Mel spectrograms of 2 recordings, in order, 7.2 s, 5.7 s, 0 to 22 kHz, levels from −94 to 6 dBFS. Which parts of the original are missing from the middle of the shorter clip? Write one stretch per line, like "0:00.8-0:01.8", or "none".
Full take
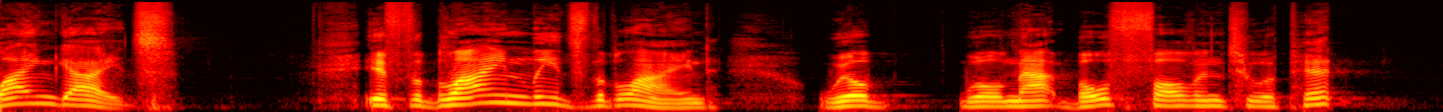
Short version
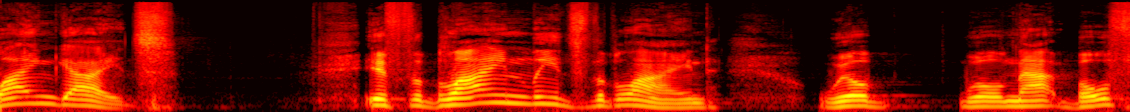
none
